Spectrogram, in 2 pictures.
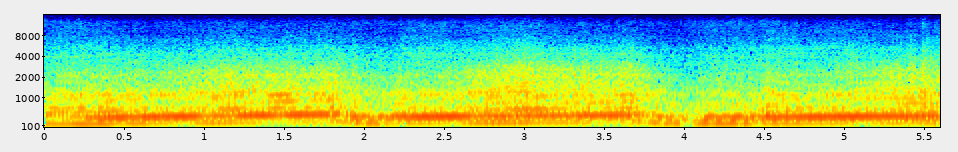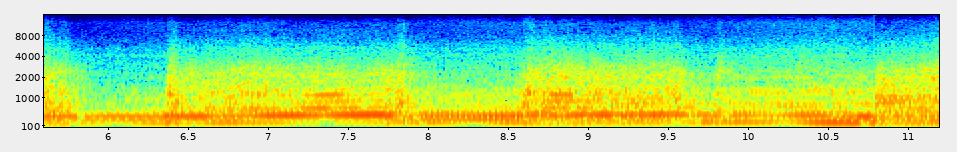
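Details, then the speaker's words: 2008 Suzuki GSX-R1000, previously ECU-mapped, warmed up, on a dyno baseline pull under load: revs climb, then sag and stutter every few seconds instead of pulling cleanly; fuel starvation misfire, failing fuel pump. "all right guys so we did just Baseline the jiger and as you guys could tell by that audio it doesn't sound right um the other kicker is and we'll show you the graphs here after another few runs we'll show you the guys the graphs but uh basically we're having some kind of fueling issue"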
